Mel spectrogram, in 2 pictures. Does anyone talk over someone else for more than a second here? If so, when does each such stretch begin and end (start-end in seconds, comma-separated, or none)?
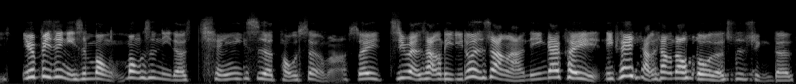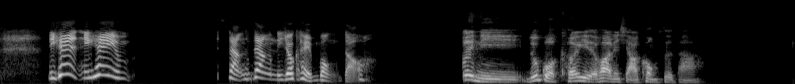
none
